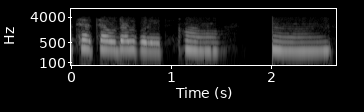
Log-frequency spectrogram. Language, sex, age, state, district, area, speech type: Assamese, female, 18-30, Assam, Udalguri, rural, conversation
